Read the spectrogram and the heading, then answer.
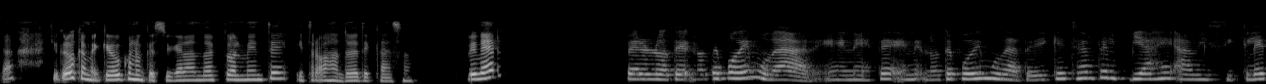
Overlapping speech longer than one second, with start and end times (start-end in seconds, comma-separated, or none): none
